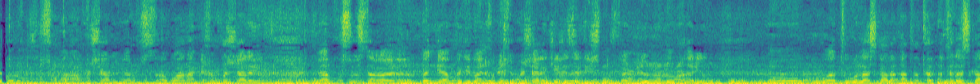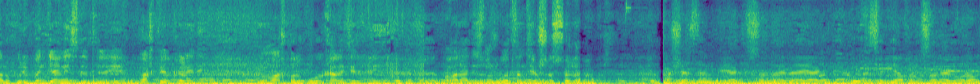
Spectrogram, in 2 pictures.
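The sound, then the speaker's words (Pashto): Released Taliban prisoners leave Pul-e-Charkhi prison in the evening, raising a loud, unbroken commotion of many voices mixed with running vehicle engines. “دا د هغو طالب بندیانو شور او ځواک دی چې تیر ماښام په تیاری کې د څرخی پله له زندان نه آزاد شول.”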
